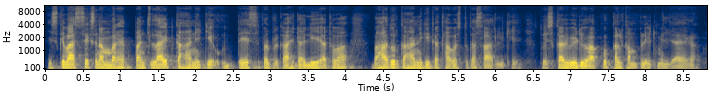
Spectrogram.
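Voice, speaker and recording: A man's voice: medium pitch, darkish tone. Man patiently explaining exam answers. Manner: explains each answer step by step, then reads the next question; slows to stress key points. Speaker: teacher. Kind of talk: exam-prep lesson.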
